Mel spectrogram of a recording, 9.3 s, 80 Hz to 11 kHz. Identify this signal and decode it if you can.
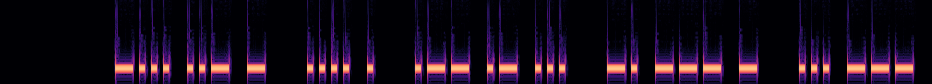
Morse code, heard as a keyed tone, about 21 wpm, 700 Hz. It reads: BUT HE WAS NOT SO
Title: Sentences from Top 1000 Words - Review Part 3 - 20wpm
